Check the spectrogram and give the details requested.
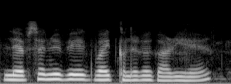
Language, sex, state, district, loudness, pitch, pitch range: Hindi, female, Arunachal Pradesh, Longding, -13 LUFS, 205 Hz, 195-230 Hz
